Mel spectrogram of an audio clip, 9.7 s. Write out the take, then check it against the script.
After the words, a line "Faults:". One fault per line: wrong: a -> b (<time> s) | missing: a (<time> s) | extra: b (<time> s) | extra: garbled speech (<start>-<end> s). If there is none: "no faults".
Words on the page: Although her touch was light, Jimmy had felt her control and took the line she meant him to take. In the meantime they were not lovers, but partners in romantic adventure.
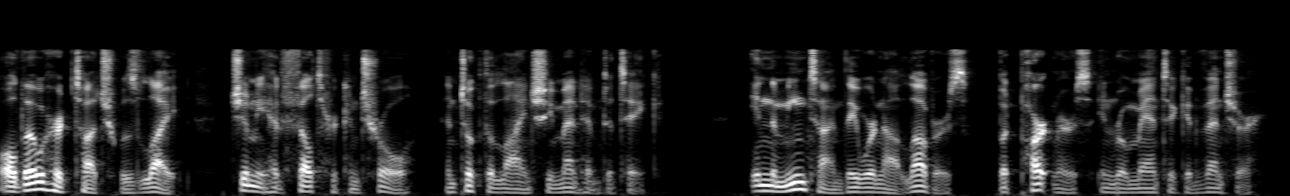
Although her touch was light, Jimmy had felt her control and took the line she meant him to take. In the meantime they were not lovers, but partners in romantic adventure.
Faults:
no faults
